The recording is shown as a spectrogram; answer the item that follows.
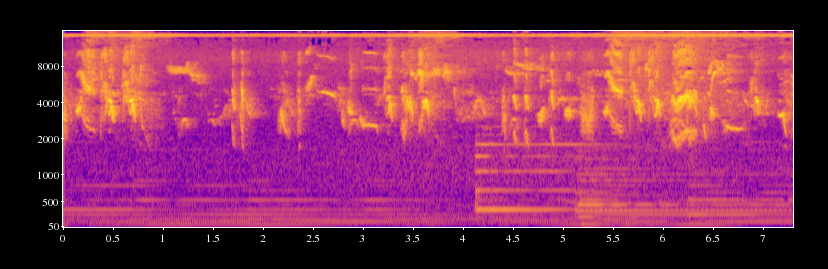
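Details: Bushtit pair at their plum tree nest in early May, seen through a living room window; excited high-pitched twittering and tsit notes in overlapping bursts, above a low sustained musical accompaniment.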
